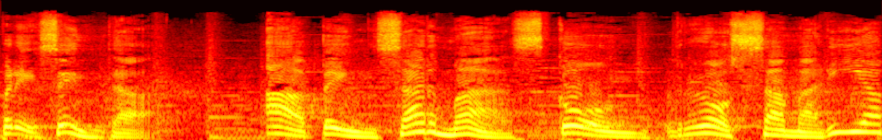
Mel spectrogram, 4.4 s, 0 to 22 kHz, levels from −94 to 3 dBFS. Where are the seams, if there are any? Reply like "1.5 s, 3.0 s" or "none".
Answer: none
